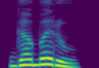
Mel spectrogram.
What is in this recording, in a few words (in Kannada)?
"ಕಬರು", Kannada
